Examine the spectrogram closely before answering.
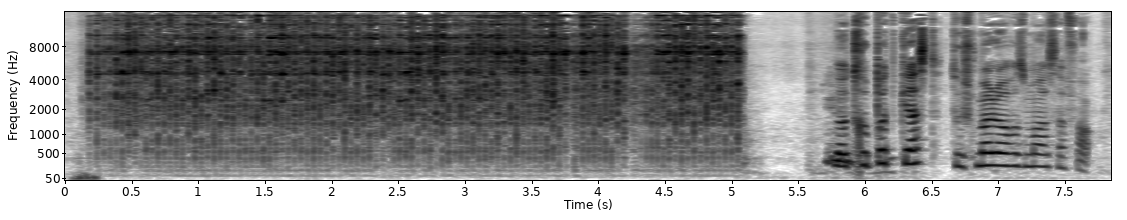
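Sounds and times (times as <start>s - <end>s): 
jackhammer pounding: 0.1s - 5.2s
speech: 5.8s - 7.8s.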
